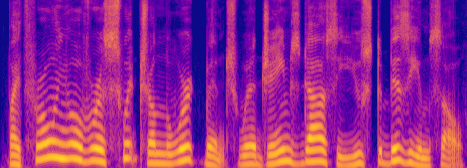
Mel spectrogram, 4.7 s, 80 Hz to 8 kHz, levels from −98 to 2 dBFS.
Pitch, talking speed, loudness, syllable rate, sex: 185 Hz, 205 wpm, -16 LUFS, 5.2 syllables/s, male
